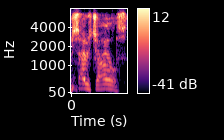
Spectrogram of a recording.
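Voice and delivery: high-pitched shouting. Calling out from behind the werewolf: shouting from behind. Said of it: "I shout behind him".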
